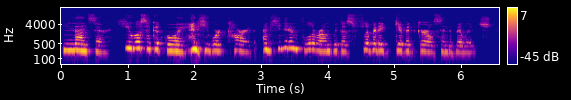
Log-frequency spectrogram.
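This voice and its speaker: A woman's voice: on the high side, normal speed, lightly acted. A woman playing a humble, anxious village seamstress, deferential and pleading, in a radio play. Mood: worried. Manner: pleading, plain-spoken, deferential.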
